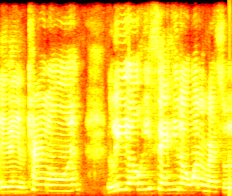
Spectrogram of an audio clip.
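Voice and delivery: ordinary delivery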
